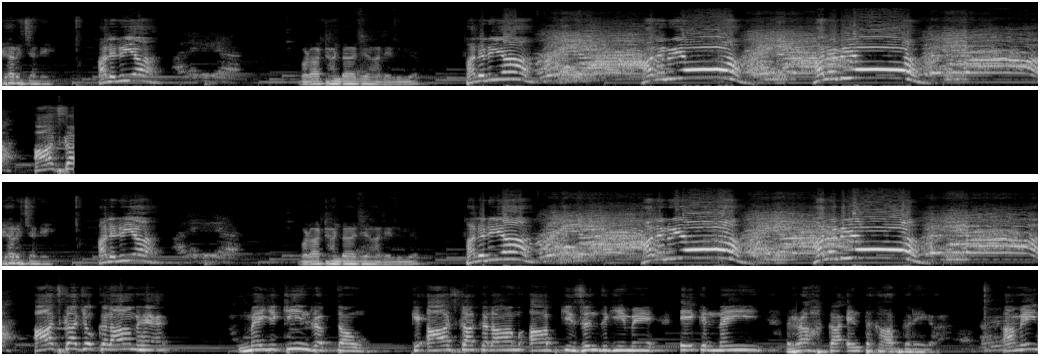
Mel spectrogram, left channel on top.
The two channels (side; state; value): left; drops out; at 11.1 s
